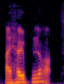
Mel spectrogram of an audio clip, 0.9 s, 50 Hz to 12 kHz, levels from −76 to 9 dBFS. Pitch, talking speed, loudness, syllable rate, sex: 130 Hz, 210 wpm, -17 LUFS, 4.9 syllables/s, male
